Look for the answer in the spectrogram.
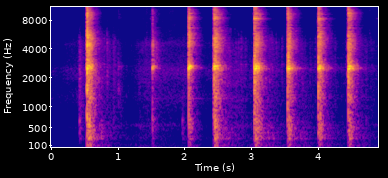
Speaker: did you hear the noise change a different tone so you know suited so there we go that's the other one seated in all seated in nicely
